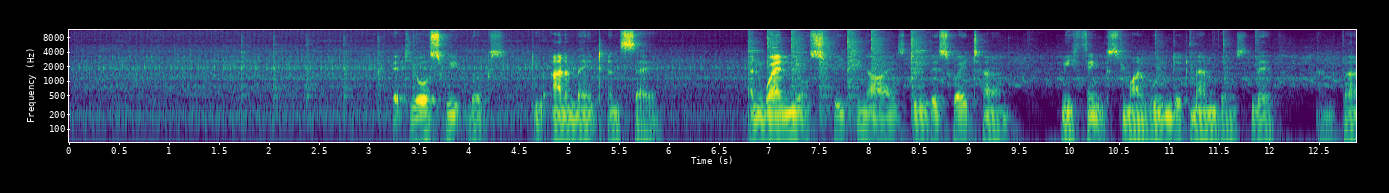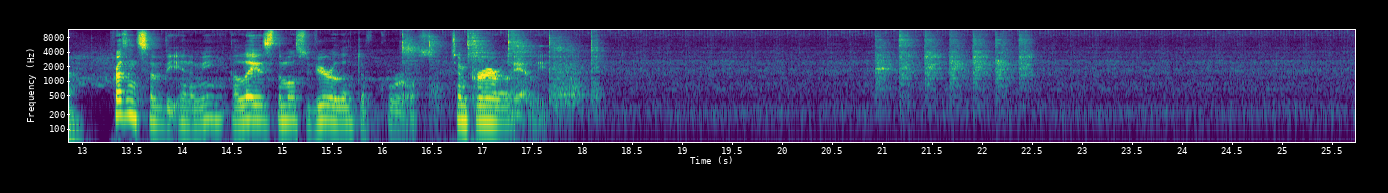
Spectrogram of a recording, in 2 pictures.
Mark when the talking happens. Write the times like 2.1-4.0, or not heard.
3.2-6.0, 6.8-17.6.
